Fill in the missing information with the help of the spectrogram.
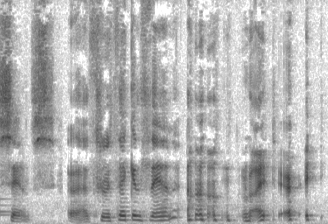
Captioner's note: laughs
